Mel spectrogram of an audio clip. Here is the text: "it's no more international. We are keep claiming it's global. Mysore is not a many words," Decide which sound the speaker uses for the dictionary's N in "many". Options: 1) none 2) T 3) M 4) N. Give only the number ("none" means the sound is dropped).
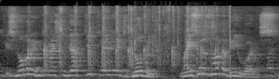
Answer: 1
